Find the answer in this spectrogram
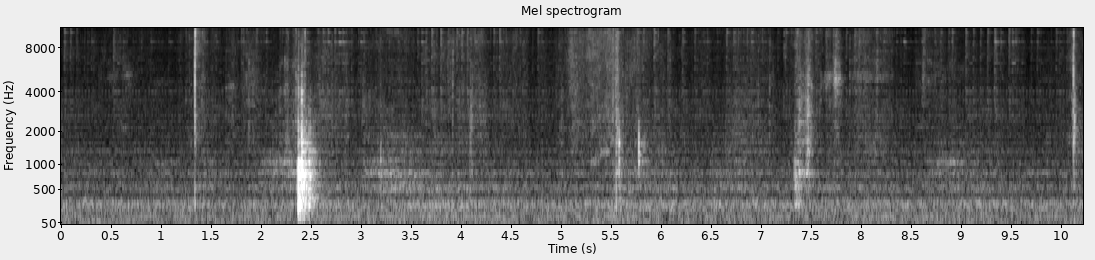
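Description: Small D2-steel flipper knife blades slicing through cord: a few short, sharp snips and clicks spread across a quiet stretch, the loudest about two and a half seconds in.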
